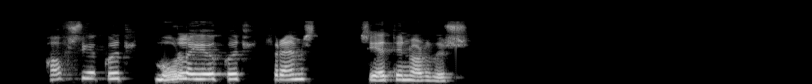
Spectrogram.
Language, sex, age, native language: Icelandic, female, 70-79, Icelandic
